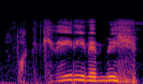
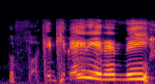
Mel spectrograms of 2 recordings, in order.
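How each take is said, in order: First: Higher, held-in exasperation; restrained, raised-pitch exasperation; exasperated grumble. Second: Loud, high cry of exasperation; high, loud self-directed cursing; exasperated outburst. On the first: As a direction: curse your own nature, still holding it in. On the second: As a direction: let it burst out at full volume. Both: Real, not acted. Exasperated at own Canadian urge.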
